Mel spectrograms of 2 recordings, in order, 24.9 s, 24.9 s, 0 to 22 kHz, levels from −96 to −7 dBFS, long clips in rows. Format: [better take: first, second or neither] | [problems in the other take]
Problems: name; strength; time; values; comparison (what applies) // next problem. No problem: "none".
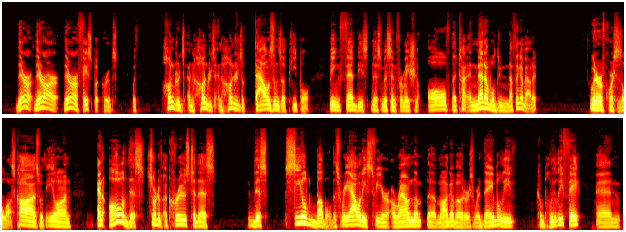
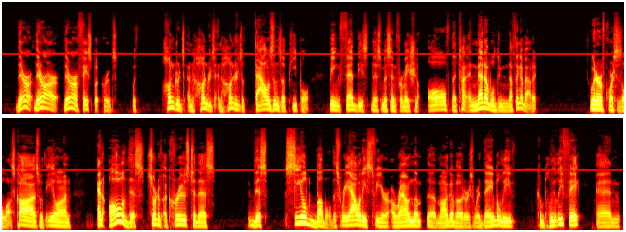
first | high-pitched whine; faint; throughout; 4 kHz, 35 dB below the speech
